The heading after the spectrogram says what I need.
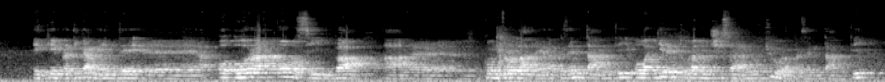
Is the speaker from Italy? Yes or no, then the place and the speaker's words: no; France; Italian is a second language; Io sono francese e diciamo che abbiamo nelle nostre lezioni a scuola una parte enorme sulla rivoluzione francese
